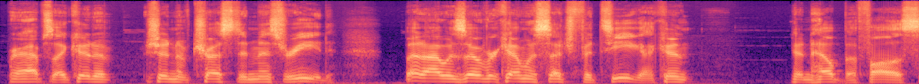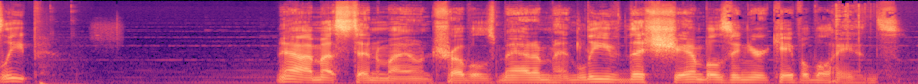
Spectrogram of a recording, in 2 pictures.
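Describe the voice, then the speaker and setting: A man's voice: mid-range voice, steady tone, moderate pace, vocal fry, no room sound, faint music behind, lightly acted. A man voicing a brooding, courteous Victorian minotaur with formal, wordy, old-fashioned speech in a game story. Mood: aggrieved. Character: brooding male minotaur gentleman detective, courteous Victorian drunkard.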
